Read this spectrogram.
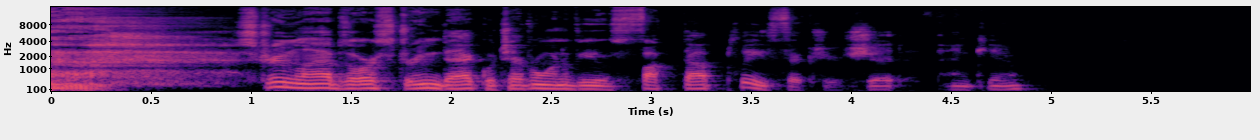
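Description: An older man talks calmly and close to a microphone.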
